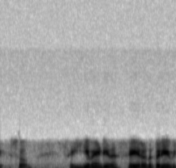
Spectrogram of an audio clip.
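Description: Speech only: a man talking, pausing briefly just after the start and resuming about a second in.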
